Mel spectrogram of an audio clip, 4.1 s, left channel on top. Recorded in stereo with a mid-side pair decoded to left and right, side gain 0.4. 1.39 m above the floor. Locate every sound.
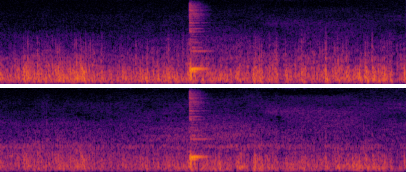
1.9 s a cowbell: 5° left, 0.9 m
